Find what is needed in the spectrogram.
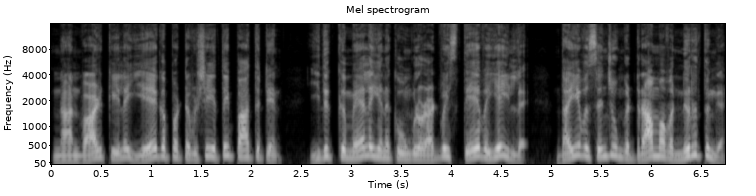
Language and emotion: Tamil, angry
